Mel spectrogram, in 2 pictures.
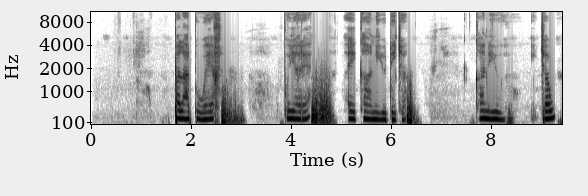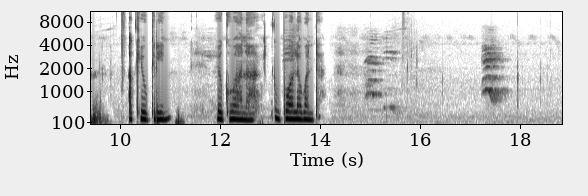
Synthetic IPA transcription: pɐlarpuwɛːx | pujɔɾɛ | ɐjkaːnijudid͡ʒɐ | kʰaniju | d͡ʒɐw | ʔɐkjuɡɾin | juɡuwanabɔlɐwɐntɛ

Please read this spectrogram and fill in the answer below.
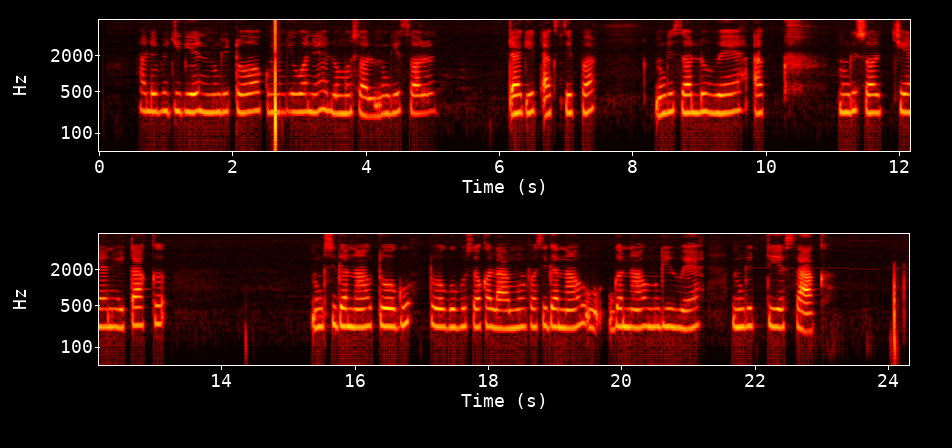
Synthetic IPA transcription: halebud͡ʒiɡenmuŋɡitokmuŋɡiwonelumusolmuŋɡisol | daɡitaksipːa | muŋɡisolːuweak | muŋɡisolt͡ʃɛnjitakːə | muŋɡsiɡanawtoːɡu | toːɡubusokalamunfasiɡanawɡanawmuŋɡiweːh | muŋɡitisak

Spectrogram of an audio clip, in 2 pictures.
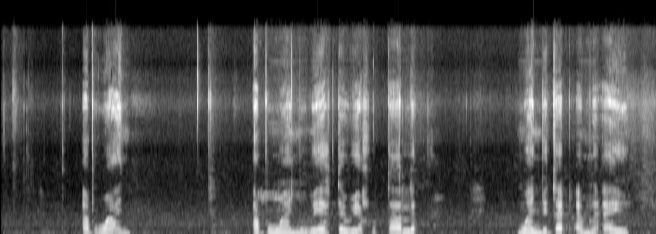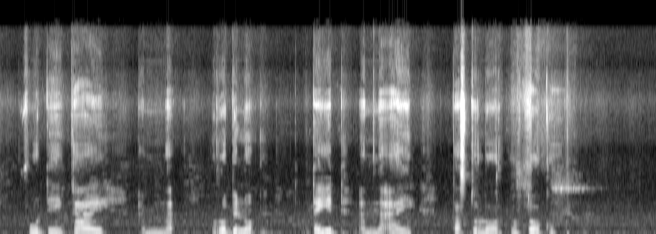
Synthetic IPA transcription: ʔapwaɲ | ʔapwaɲbiwɛxtɛwɛ̰ːxɔtalːə | waɲbikatamnaʔa̰j | futɛkaj | ʔamna | robinɔ | tajida̰mna̰ʔaj | kastɔlɔɾutɔɡɔ

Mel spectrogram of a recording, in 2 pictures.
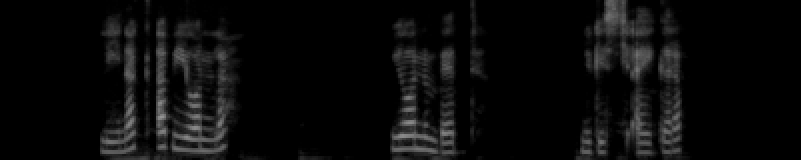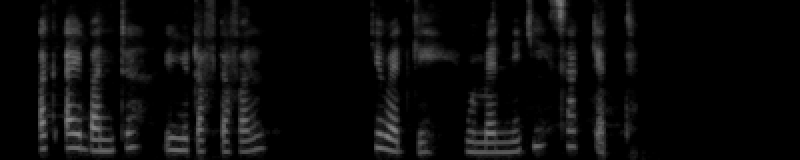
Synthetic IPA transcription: linɐkabjɔːnlɐ | jɔːnmbɛd | ɲuɡist͡ʃiʔajɡɐɾap̚ | ʔakajbantə | juɲutɐftɐfal | t͡ʃiwɛd̚ɡɛ | wumenːikisakːɛt

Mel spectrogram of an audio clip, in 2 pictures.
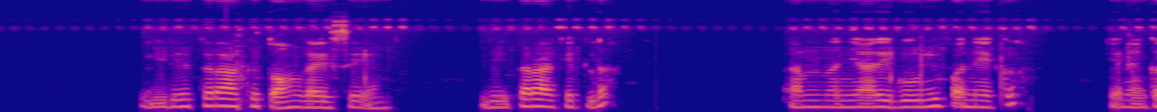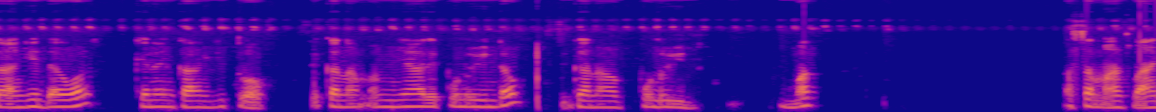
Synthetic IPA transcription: lḭdɛtɐɾakətɔŋɡajsɛn | litɐɾakitlɐ | ɐmnɐɲaːɾiɡuɾɲufɐ̰nɛkːə | kɛ̰nɛŋkaːŋɡidɐwɐl | kɛnɛŋkaŋɡitɔ̰ːk̚ | sikɐnamɐ̰mɲaːɾiponojindɐwsiɡɐnaponoji | mɐt̚ | ɐsɐma̰nsba̰

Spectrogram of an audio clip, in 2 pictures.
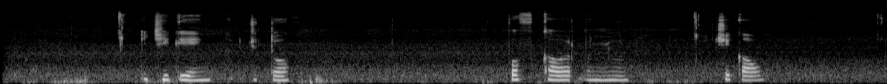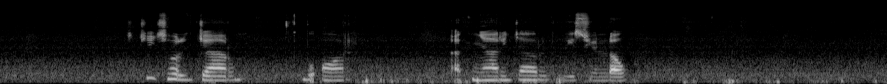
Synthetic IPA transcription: t͡ʃiɡeɲd͡ʒutːɔk | fɔfkawaɾbuɲul | t͡ʃikaw | t͡ʃit͡ʃɔld͡ʒaɾu | buʔɔːɾ | ʔa̰kɲaːɾid͡ʒaːɾubwisjundaw

